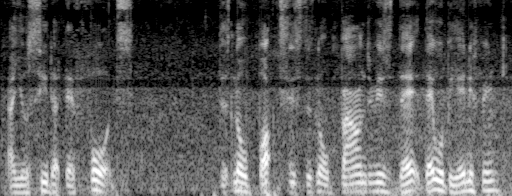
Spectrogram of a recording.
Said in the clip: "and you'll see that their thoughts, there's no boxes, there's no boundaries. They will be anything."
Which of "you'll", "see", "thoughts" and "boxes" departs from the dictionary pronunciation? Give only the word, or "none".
thoughts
